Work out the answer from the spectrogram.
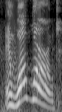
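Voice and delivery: slow, disbelieving question; incredulous. Real, not acted. Worker scoffing at an entitled customer, slow disbelief. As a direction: drag it out in disbelief.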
